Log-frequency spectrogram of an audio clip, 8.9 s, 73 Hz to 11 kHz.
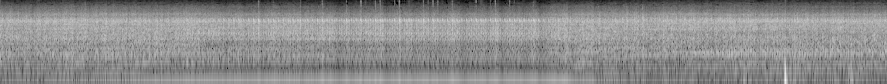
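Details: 1997 Toyota RAV4 petrol four at idle with spark plug wires pulled while running: uneven, lumpy idle that runs down and stalls; rough idle, owner suspects cylinder 2 not firing as pulling it barely changes idle.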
